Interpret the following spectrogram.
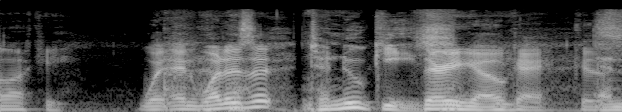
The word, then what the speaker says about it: Tanukis: And you gave me the correct pronunciation on this next band. You're lucky. And what is it? Tanukis.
